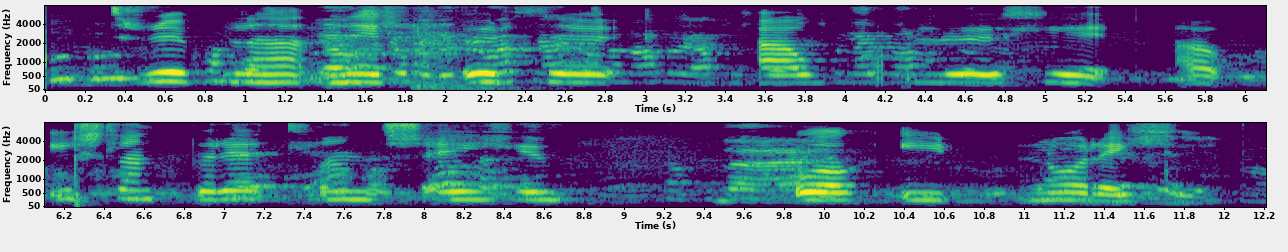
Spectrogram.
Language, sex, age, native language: Icelandic, female, 18-19, Icelandic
